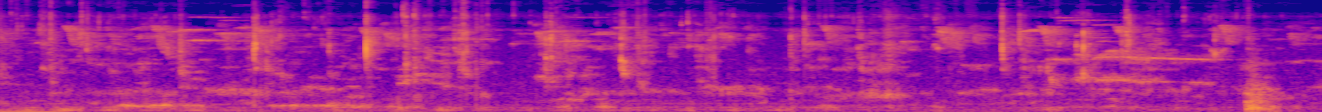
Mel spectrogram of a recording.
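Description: Close-up eating sounds: chewing and wet mouth smacks, with fingers mixing rice on a steel plate, making many short clicks. Birds chirp in the background.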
